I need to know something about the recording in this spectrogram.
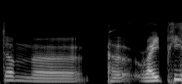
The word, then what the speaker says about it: Tom Ripley: Il y en a Tom Ripley, c'est comme ça qu'on prononce en anglais, qui est voilà, qui a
